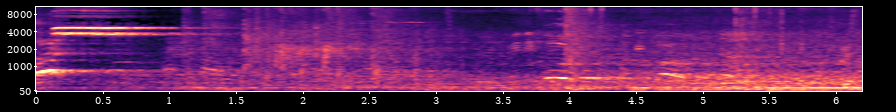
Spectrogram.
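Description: A referee's whistle blown once, shrill and held for about a second and a half, stopping play for a personal foul. Voices and crowd chatter in the gym follow.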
